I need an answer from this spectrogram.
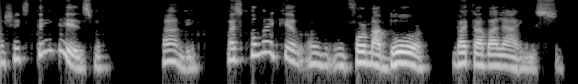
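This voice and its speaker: Lively intonation runs through a dark, mellow tone as the speech unfolds at a fairly slow pace. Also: woman. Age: 70s. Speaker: retired Waldorf teacher, course participant. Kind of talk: impassioned comment in group discussion. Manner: animated, emphatic; halting, repeats words.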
